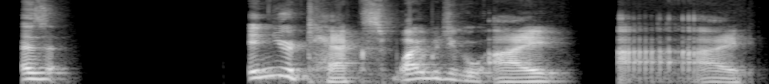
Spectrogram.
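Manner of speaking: high incredulous question at a strange message; baffled disbelief. Real, not acted. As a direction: pitch jumps up in confusion. Baffled by text wording.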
